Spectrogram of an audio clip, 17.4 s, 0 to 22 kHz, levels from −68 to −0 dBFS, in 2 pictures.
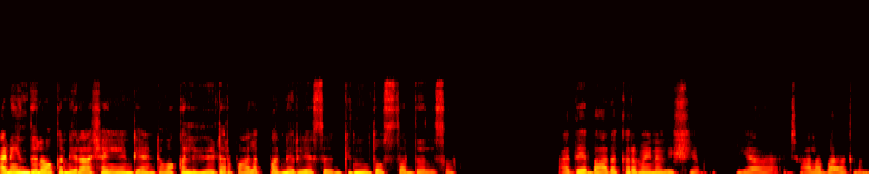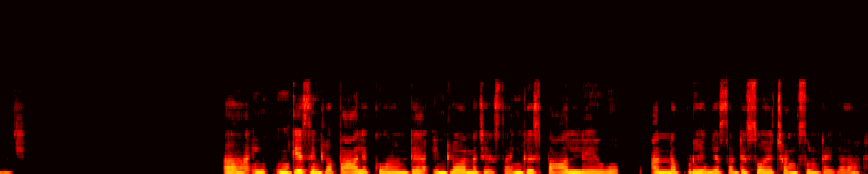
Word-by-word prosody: కానీ 320 +4 +7
ఇందులో 335 +2 +7
ఒక 320 - 0
నిరాశ 275 +1 +3 0.2
ఏంటి 265 +1 +2
అంటే 235 +5 -3
ఒక 255 +1 -2
లీటర్ 280 +3 +1
పాలకు 280 +3 -2
పన్నీర్ 260 +1 +2
చేస్తే 250 +3 -2 0.2
గింతొస్తది 265 0 0
దెలుసా? 210 +2 -7 1.2
అదే 255 +6 +2
బాధాకరమైన 240 0 0
విషయం. 225 -1 -7 0.4
యాహ్! 210 -1 -5 0.2
చాలా 230 0 -5
బాధాకరమైన 220 0 -4
విషయం. - - -16 2.0
ఆ! - - +4 0.2
ఇన్ 260 +1 +3 0.2
ఇన్‌కే‌స్ 300 +2 +4
ఇంట్లో 275 +1 +1
పాలేక్కువ 255 +1 0
ఉంటే 250 +8 0 0.2
ఇంట్లో 265 0 +3
అన్నా 250 0 +3
చేస్తా. 225 0 -6
ఇన్కేస్ 285 +2 +2
పాలు 245 -1 +1
లేవు 230 -1 -2 0.4
అన్నప్పుడు 260 +3 +1
ఏం 280 - -1
జేస్తంటే 270 +3 -2
సోయ 265 -3 +1
చంక్స్ 245 +1 -2
ఉంటాయి 215 -2 -4
గదా! 205 +6 -6
255 Hz, 135 wpm, -27 LUFS, 235-275 Hz, 2.0 s, కానీ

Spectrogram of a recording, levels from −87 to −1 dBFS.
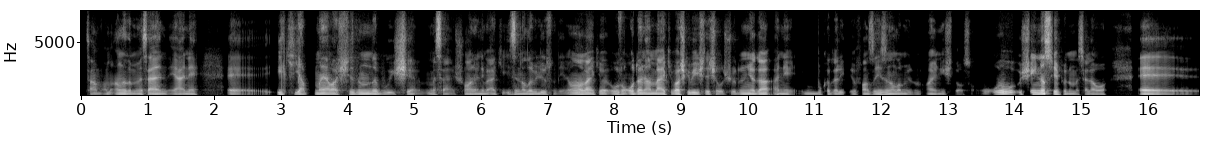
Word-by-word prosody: Tamam - - -10
anladım. 100 -5 -1
Mes 95 +1 -1
sen 95 -2 +1
yani, 85 +3 -4 0.4
eee, - - -7 0.3
ilk 125 +1 -2
yapmaya 110 -1 +1
başladığında 105 -1 0
bu 100 0 -5
işe 95 -4 +1
mesela, 95 -4 0
şu 100 - -12
an 95 - -3
hani 90 0 -5
belki 85 +1 -9
izin 90 0 0
alabiliyorsun 90 +1 -4
diyelim 140 - -12
ama 150 -6 +3
belki 100 -1 -1
o 100 +1 -4
za 105 - -2
o 105 +1 +1
dönem 95 -2 +3
belki 90 0 +2
başka 90 +2 +4
bir 95 - +4
işte 90 - -1
çalışıyordun 80 +7 -6
ya 100 -3 +2
da 100 0 +4
hani 90 -5 -6
bu 95 +1 -10
kadar 90 0 -7
i 95 - -8 0.2
fazla 90 +1 -5
izin 100 0 -1
alamıyordun 85 -4 -6
aynı 85 -1 -8
işte 445 - -13
olsa. 485 +1 -17
O - - -17 0.4
o 145 - -8
şeyi 150 +1 +3
nasıl 165 -5 +9
yapıyordun 95 -5 -5
mesela? 80 +1 -7
O, 85 +1 -7 0.5
eee, 85 - +2
95 Hz, 180 wpm, -27 LUFS, 90-105 Hz, 0.5 s, nasıl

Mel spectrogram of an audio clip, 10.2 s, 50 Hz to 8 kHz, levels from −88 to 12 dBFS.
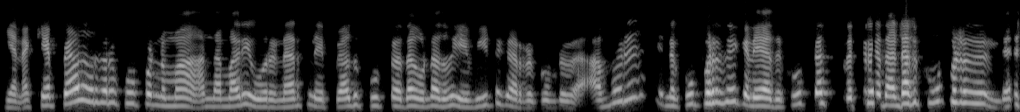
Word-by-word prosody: எனக்கு 180 +4 -6
எப்பயாவது 285 +10 +4
ஒரு 325 - -3
தடவை 310 0 +1
கூப்பிடணுமா? 240 -6 -1 0.2
அந்த 205 +3 -4
மாரி 225 +5 +1
ஒரு 195 -1 -2
நேரத்துல 205 +3 -2
எப்பயாவது 205 +4 -2
கூப்பிட்டதுதான் 220 -1 0
உண்டு. 220 +3 +2
அதுவும் 215 +3 0
என் 185 +1 -9
வீட்டுக்காரர 220 -7 -4
கூப்பிடுவேன். 175 -1 -7
அவரு 325 - -4 0.3
என்னை 220 -2 -2
கூப்பிடுறதே 290 +5 +3
கிடையாது. 220 -4 +4
கூப்பிட்டா 280 +2 +1 0.2
பிரச்சனை 270 +8 +1
தாண்டா 240 +4 +8 0.2
கூப்பிடுறது 310 -4 +1
இல்ல! 180 +3 -6
225 Hz, 145 wpm, -24 LUFS, 205-280 Hz, 0.3 s, தாண்டா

